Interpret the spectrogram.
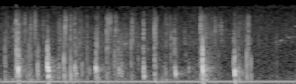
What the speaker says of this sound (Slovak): Vrátil sa kôň pána Shuttleworthiho bez pána.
